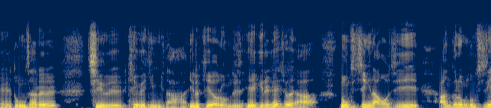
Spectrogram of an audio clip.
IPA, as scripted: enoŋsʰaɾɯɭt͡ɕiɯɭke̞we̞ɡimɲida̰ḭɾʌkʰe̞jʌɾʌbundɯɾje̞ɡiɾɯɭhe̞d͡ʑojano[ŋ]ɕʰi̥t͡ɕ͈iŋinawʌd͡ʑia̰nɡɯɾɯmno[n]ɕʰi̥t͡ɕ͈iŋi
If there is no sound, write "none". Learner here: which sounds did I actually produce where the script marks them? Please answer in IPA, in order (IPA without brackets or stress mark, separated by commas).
ŋ, ŋ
